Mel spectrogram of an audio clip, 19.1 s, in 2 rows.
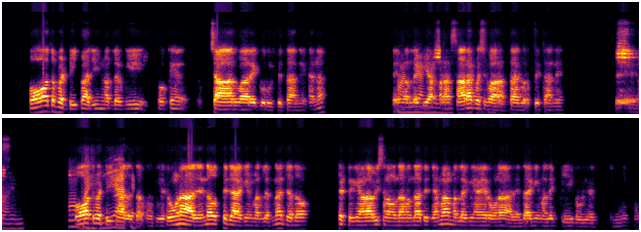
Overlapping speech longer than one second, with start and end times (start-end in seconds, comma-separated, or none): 5.9-7.4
